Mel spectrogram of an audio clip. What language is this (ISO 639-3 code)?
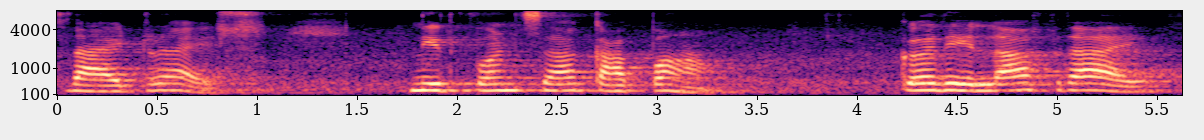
kok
